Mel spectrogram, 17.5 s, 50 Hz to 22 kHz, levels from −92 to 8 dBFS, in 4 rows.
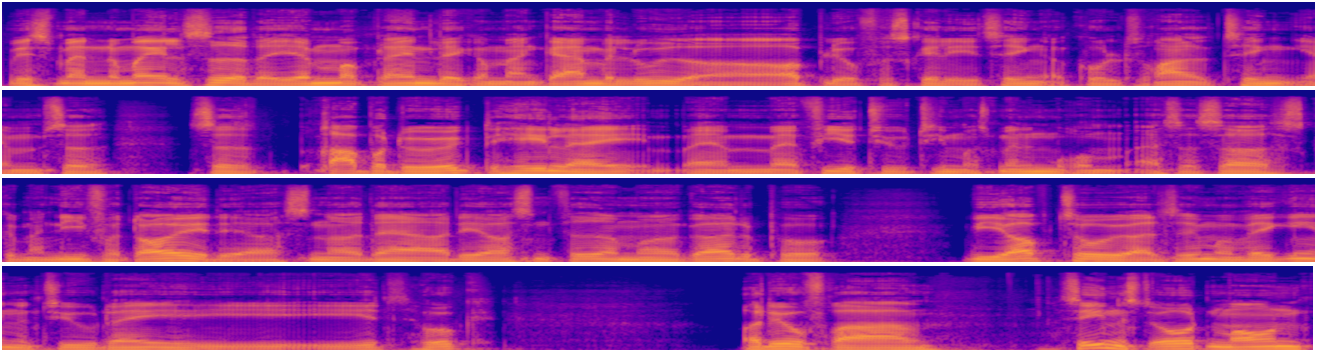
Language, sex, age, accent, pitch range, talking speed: Danish, male, 30-49, native, 85-100 Hz, 255 wpm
